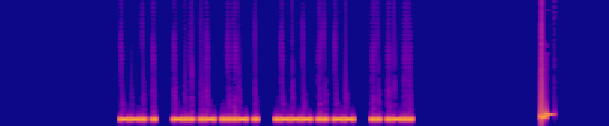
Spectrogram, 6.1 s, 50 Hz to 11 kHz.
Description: Morse code, heard as a keyed tone, about 41 wpm, 700 Hz. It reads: GE DAVE JIM IL
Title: K1USN SST QSO Practice - 45wpm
